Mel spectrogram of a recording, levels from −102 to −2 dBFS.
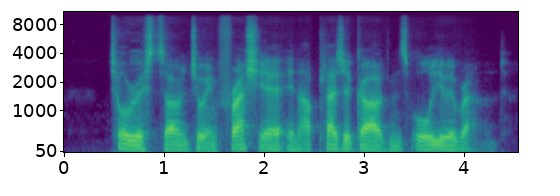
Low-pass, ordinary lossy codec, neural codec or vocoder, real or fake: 9.9 kHz; none; codec, 16 kHz in and 24 kHz out, 0.6 kbps, FocalCodec, streaming, 4096 codes; fake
